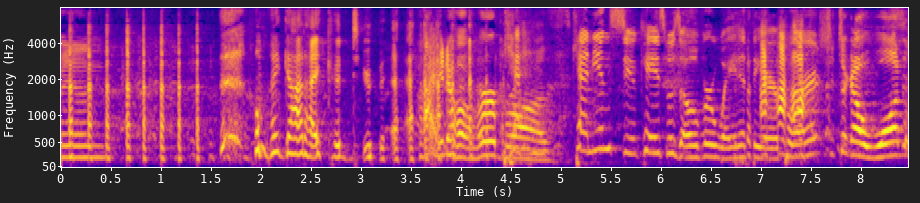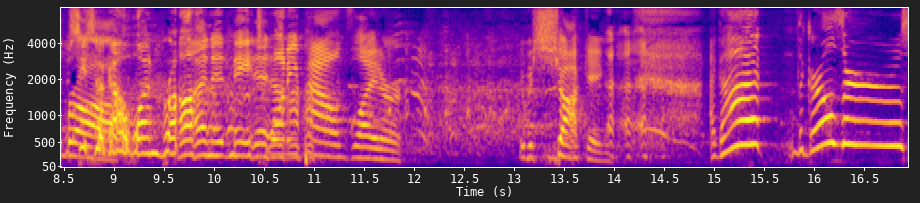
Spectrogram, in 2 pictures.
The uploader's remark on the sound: Philadelphia LIVE. Live from Philadelphia.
